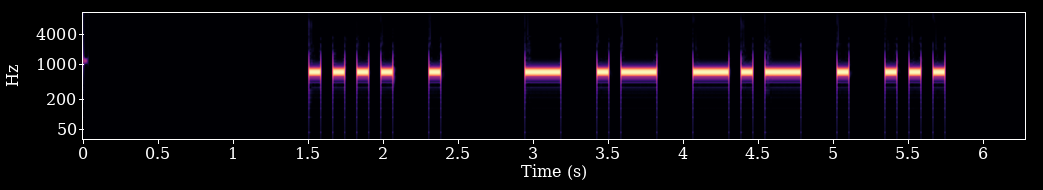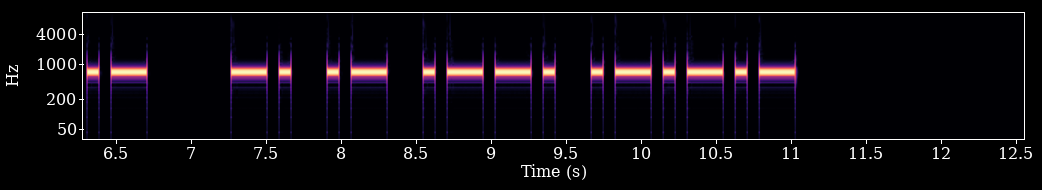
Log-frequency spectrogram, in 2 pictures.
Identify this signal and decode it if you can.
Morse code, heard as a keyed tone, about 15 wpm, 700 Hz. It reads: HE TAKES A NAP.
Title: Easy Phrases 15wpm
